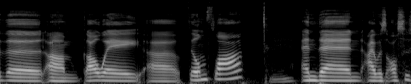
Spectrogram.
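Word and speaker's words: Fleadh: is oh yes the flaw is the the film festival but it's spelled like fleed f-l-e-a-d-h very it doesn't make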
